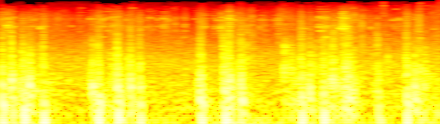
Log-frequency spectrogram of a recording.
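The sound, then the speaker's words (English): Hooves clip-clop as a saddled riding horse with a loaded pack saddle heads out of Denver. Many crisp, rhythmic hoof strikes sound loud and steady, with no talk over them. “He saddled up his riding horse, cinched down the pack saddle, and headed out of Denver.”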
